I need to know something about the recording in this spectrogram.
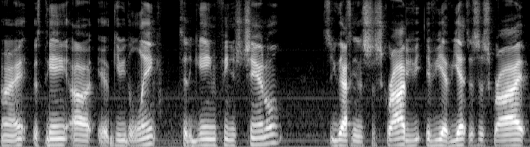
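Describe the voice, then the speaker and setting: A man's voice: medium pitch, steady tone, moderate pace, bright, forceful tone. A man streaming live in a casual, rambling chat, often restarting and repeating words as he talks straight to his viewers. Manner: laid-back, addresses viewers directly.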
